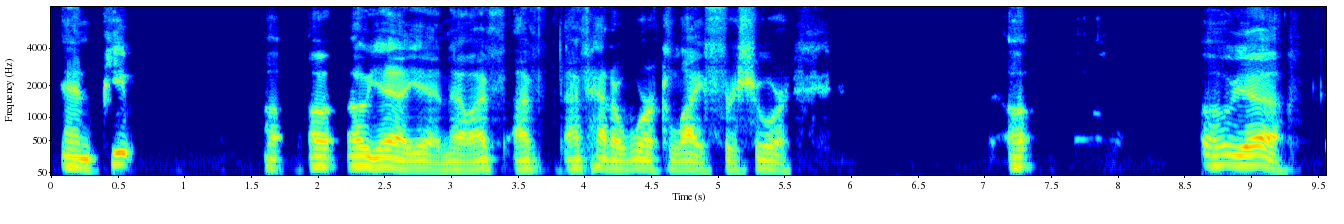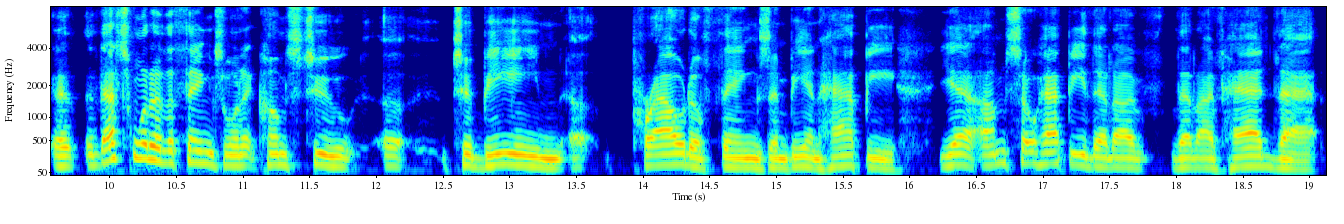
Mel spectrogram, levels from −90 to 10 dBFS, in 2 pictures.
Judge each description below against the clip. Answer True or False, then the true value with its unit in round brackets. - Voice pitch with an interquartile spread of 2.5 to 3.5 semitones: False (4.3 semitones)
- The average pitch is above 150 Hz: False (125 Hz)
